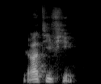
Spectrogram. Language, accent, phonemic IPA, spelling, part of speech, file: French, France, /ɡʁa.ti.fje/, gratifier, verb, LL-Q150 (fra)-gratifier.wav
- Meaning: 1. to gratify 2. to reward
